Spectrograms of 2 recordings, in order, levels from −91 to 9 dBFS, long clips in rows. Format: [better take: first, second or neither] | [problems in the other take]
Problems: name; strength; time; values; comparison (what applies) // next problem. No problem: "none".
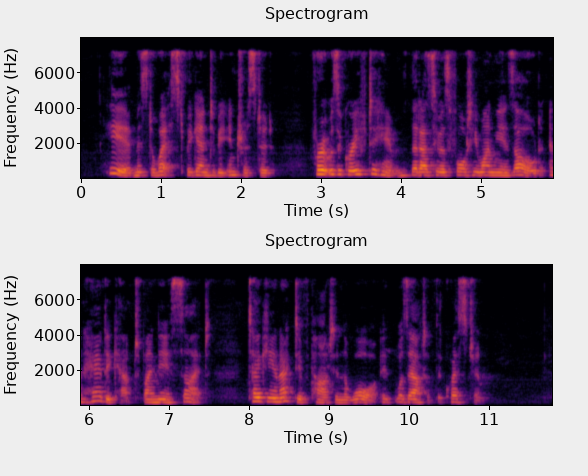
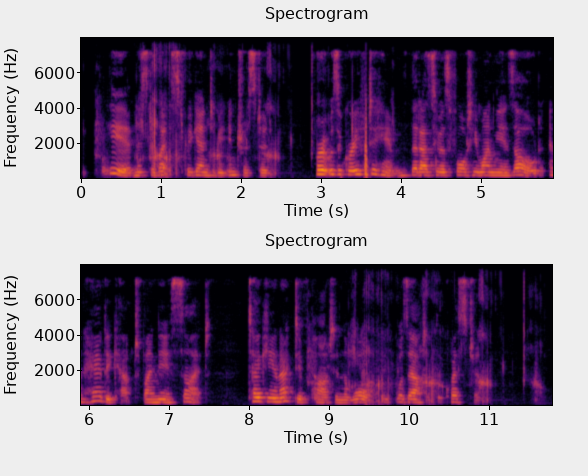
first | noise reduction (neural mask model RNNoise)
